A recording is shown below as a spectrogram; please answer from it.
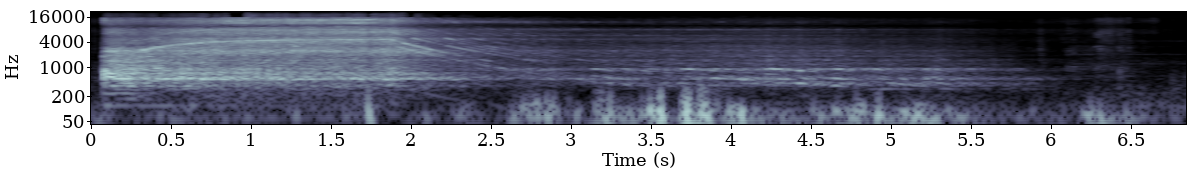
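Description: A power saw cuts wood pieces for a segmented woodturning, its loud whining motor spinning at full pitch for about two seconds, then winding down in a falling tone while clunks and handling noises follow.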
